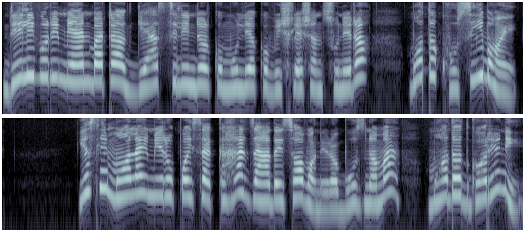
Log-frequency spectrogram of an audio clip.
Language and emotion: Nepali, happy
